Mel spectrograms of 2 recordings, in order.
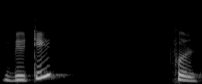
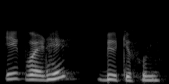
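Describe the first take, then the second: First: beautiful stretched very slowly, each part drawn out; slow, drawn-out word. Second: Said in the usual way. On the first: Shown as a demonstration. Teacher showing students the word parts, beautiful said very slowly. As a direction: draw out beautiful slowly for the class. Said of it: "जिनको break किया जा सकता". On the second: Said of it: "जैसे कि एक word है beautiful".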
